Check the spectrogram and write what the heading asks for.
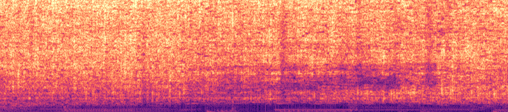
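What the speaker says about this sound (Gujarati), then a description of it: "હવે આ બધું આપણે સાતળી લઈએ કાંદા ગુલાબી થાય ત્યાં સુધી આપણે એને સાતળવાનું છે" Chopped garlic, onion and tomato sauté in a hot pan with a dense, continuous sizzle, loud and close, while a utensil scrapes and stirs in short bursts; no speech.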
